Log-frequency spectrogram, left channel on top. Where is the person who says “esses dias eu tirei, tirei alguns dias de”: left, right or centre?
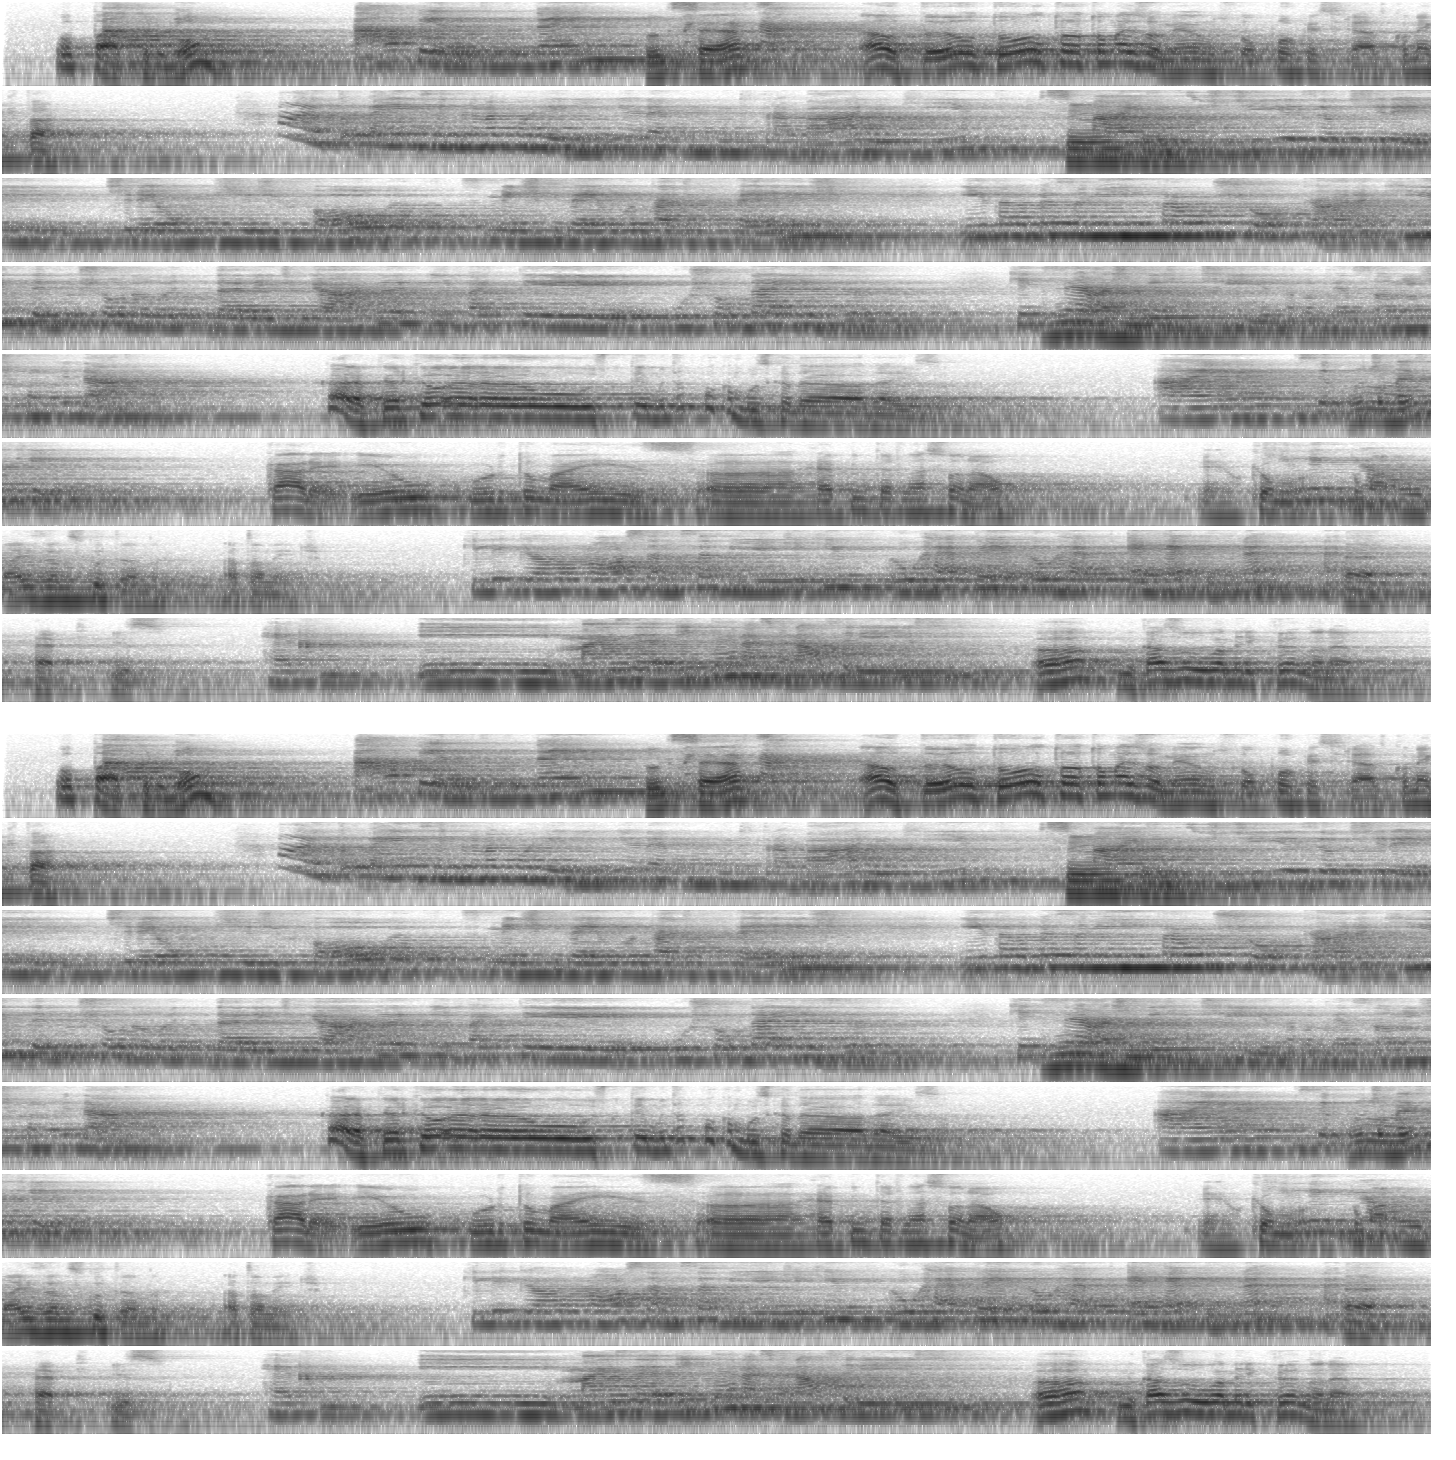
Left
